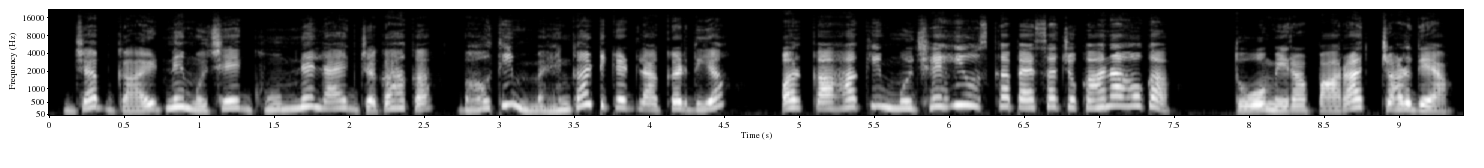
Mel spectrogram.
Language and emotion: Hindi, angry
